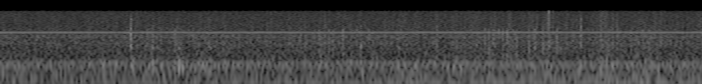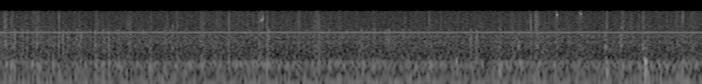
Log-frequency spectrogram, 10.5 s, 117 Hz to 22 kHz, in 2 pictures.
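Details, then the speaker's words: North Electric NX2 crossbar telephone exchange, Hahira, Georgia, recorded March 1978: faint steady high squeal from the unbalanced power supply under quiet relay patter, heard on the originating register. "The unbalanced power here does have that squeal. We hear it a little bit too on the originating register."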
